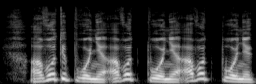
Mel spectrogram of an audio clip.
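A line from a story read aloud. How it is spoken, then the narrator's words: Girl shouting, parrot-like. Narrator (Russian): кричала ему вслед девочка, как попугай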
